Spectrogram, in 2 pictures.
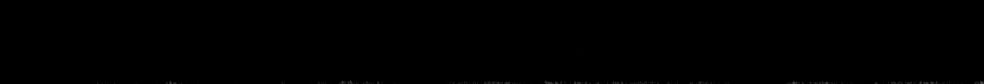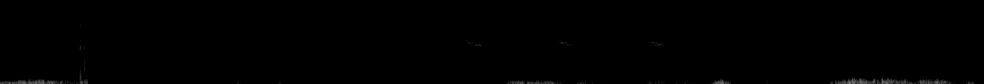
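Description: Wind blows outdoors in uneven gusts.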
